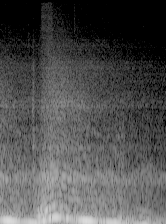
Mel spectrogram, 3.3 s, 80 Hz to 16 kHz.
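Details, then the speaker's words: 2006 Ford Fiesta ST 2.0L, exhaust awaiting welding: the engine blips up cleanly a few times and revs fall back to idle promptly and smoothly, with no hesitation or misfire. A normal rev and return to idle. "revs come down at a nice speed it's got a nice babel as well"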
